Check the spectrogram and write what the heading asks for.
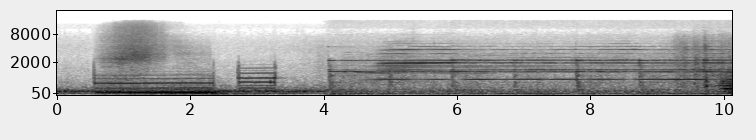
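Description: Electronic hum from a palm scanner reading a hand for about two seconds, with a hiss over it, then a short electronic beep. From about four seconds in, music comes in with long held notes.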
